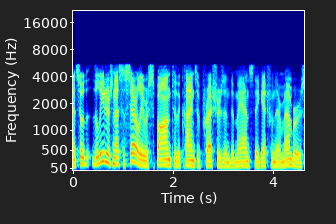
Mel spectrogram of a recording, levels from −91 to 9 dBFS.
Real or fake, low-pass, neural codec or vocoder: real; 5.4 kHz; none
